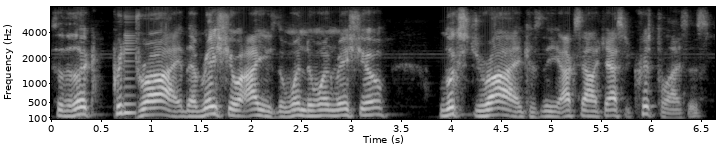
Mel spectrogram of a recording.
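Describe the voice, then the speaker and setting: A man with a hoarse voice gives an informal, halting technical presentation, explaining data as a researcher. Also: fairly high pitch, fairly bright tone. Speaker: presenter, researcher giving a talk to beekeepers. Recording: dull, lo-fi audio.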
